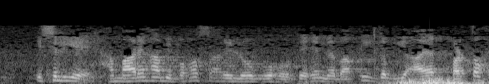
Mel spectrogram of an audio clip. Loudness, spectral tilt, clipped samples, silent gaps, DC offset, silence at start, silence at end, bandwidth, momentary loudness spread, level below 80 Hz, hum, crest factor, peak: -20 LUFS; -6.5 dB/octave; under 0.1%; none; under 0.1%; 0 s; 0 s; 6.6 kHz; 11 LU; -24 dBFS; none; 18 dB; 0 dBFS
